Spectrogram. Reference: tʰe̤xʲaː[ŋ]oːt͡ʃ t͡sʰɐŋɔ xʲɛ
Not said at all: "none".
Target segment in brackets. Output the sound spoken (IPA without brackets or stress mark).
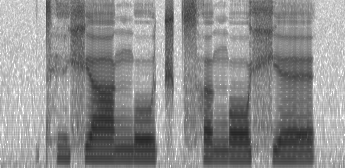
ŋ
